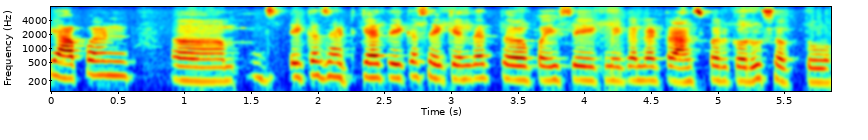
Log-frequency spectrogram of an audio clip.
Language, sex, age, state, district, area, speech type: Marathi, female, 18-30, Maharashtra, Thane, urban, spontaneous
